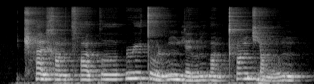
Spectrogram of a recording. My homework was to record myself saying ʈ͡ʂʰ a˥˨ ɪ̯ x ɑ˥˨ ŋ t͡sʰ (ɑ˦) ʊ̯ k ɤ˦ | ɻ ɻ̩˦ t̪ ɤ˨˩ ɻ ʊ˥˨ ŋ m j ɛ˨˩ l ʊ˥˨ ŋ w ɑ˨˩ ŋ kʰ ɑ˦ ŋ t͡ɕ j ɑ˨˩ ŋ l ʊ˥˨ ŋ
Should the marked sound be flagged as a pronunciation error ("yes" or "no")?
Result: no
